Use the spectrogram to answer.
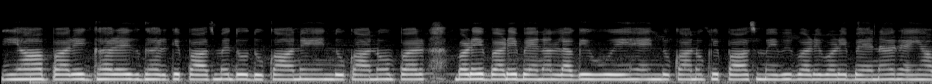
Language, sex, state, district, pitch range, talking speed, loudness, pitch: Hindi, female, Chhattisgarh, Raigarh, 225-235 Hz, 200 wpm, -14 LUFS, 230 Hz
